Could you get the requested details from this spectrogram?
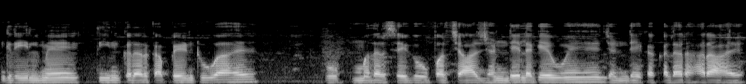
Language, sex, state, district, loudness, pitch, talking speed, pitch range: Hindi, male, Uttar Pradesh, Hamirpur, -18 LUFS, 100 Hz, 175 wpm, 95-105 Hz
